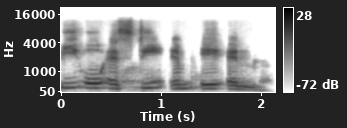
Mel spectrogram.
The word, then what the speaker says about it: postman: How do you say the word P-O-S-T-M-A-N? Postman. Postman. Remember, it's not... When you add the word man to another noun, the noun word, the vowel sound becomes shorter.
